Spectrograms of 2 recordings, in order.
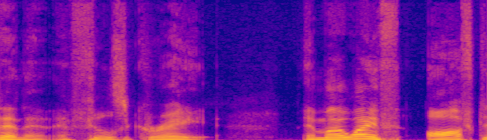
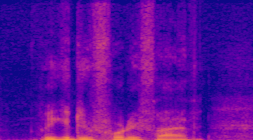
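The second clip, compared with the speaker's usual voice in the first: whisper, pitched lower and quieter; 5 semitones lower, 10 dB quieter than usual. Retelling a store worker suggesting a delivery price: imitating a whisper. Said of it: "I hear him whispering".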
